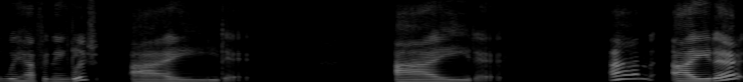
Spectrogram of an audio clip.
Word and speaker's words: aire: And then we have aire. The final sound is the e. Aire.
